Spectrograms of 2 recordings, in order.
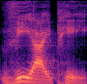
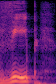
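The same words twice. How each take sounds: First: The letters are said with English letter names. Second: The letters are said with Spanish letter names. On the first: The speaker calls it right. "we say V I P" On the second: The speaker calls it wrong. "we don't say V I P"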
